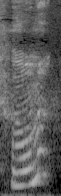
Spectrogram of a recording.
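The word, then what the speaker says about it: Hum: k r i m cream whom hu M pronounced whom and then so you could do it small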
